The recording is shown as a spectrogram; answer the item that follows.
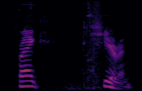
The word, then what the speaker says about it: Frank Sheeran: Frank Sheeran. I said that right? Yeah, you said right.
